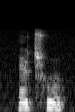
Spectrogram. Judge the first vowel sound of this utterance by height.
mid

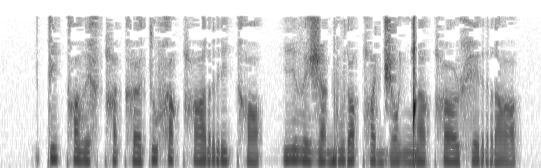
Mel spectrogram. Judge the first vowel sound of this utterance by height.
high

